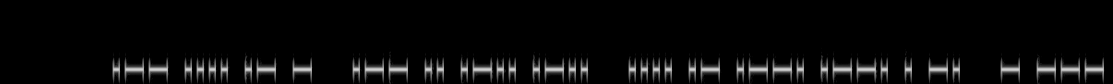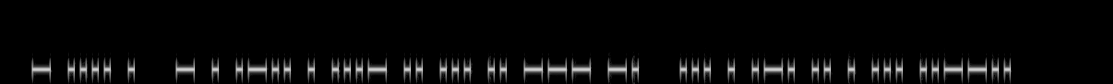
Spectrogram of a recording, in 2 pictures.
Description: Morse code, heard as a keyed tone, about 20 wpm, 700 Hz. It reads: WHAT WILL HAPPEN TO THE TELEVISION SERIES?
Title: Sentences from Top 1000 Words - Review Part 5 - 20wpm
